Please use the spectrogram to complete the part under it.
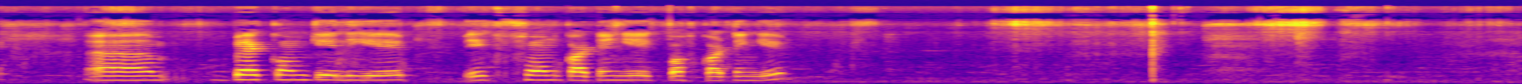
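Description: Scissors snip through soft foam.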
